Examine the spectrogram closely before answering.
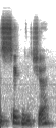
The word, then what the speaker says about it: signature: In signature, pronounce the G.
